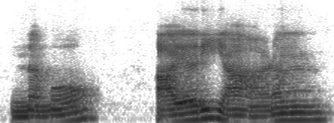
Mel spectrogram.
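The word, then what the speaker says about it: नमो आयरियाणं: नमो आयरियाणम, पाछो उच्चारण करिए छे, नमो आयरियाणम।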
